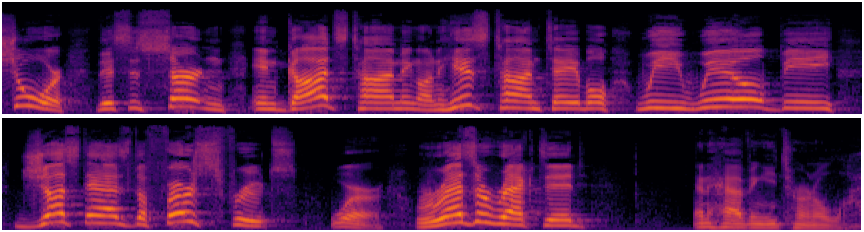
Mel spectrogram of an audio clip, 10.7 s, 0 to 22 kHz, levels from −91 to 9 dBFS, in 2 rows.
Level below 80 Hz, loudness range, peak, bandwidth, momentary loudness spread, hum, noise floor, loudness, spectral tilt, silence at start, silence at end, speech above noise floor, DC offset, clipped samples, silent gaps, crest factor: -74 dBFS; 2 LU; -8 dBFS; 16 kHz; 15 LU; none; -71 dBFS; -25 LUFS; -4 dB/octave; 0 s; 0.15 s; 45 dB; under 0.1%; under 0.1%; none; 18 dB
